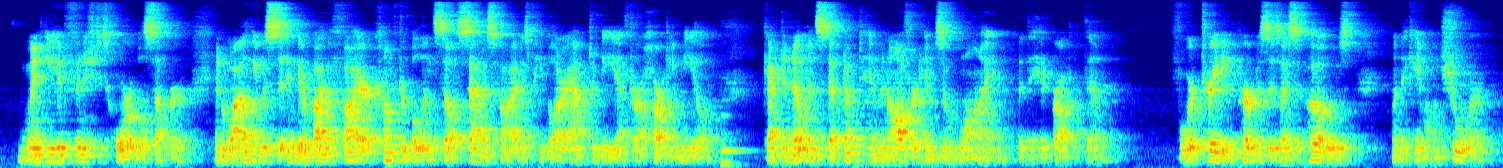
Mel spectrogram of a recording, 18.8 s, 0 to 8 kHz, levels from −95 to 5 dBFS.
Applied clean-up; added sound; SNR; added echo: none; Bowed string instrument; 14 dB; reverberation time 0.9 s.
